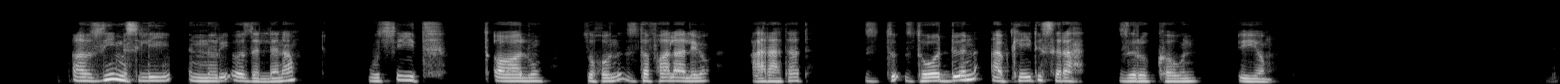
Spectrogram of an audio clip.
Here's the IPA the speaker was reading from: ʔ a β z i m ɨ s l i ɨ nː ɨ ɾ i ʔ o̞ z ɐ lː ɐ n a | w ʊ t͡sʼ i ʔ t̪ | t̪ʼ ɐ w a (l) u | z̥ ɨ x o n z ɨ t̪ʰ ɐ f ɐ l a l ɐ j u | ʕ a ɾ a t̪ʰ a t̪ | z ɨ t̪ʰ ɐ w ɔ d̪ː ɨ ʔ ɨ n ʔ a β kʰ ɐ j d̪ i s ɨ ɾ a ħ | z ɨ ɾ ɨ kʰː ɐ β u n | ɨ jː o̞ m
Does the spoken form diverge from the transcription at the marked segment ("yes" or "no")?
no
